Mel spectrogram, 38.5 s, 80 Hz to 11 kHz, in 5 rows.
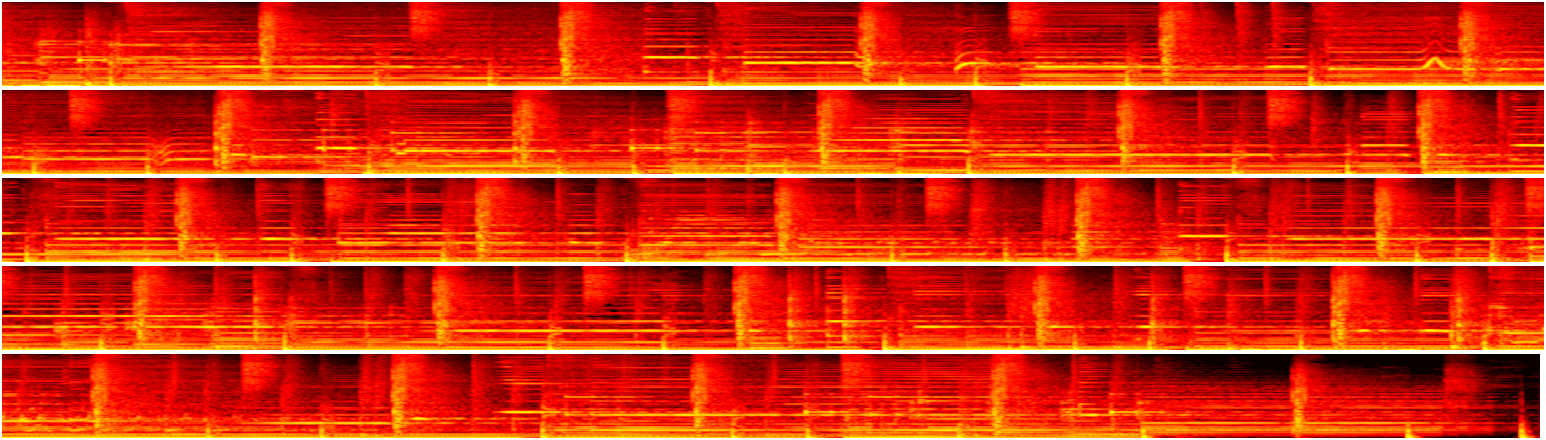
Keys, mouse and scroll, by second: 7.3-8.0 scroll up 1, 16.8-17.5 alt+scroll down 1, 18.9-20.1 alt+scroll up 1, 32.0 e.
